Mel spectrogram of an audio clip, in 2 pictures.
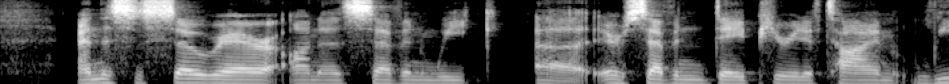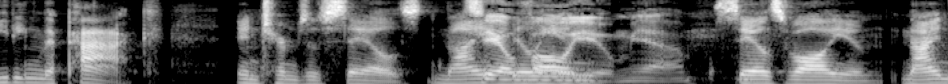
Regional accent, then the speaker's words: Toronto, Ontario, Canada; So I grew up in Canada in the Toronto area.

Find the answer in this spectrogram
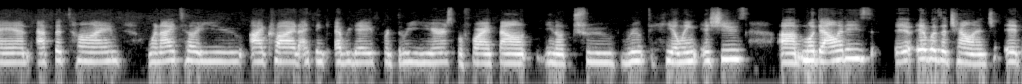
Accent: Denver, Colorado, United States; I'm coming from Denver and you saw only Bronco football players

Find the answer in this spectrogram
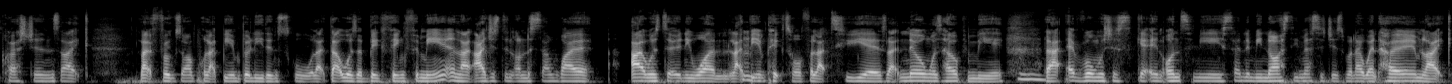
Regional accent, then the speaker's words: London, United Kingdom; Growing up, so I grew up in North London, you know, best part of London.

